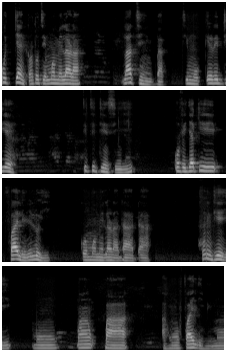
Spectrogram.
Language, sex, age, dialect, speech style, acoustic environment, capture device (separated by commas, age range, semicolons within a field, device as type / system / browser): Yoruba, male, 25-34, Nigeria - Ibadan, happy, music, mobile / Linux / Chrome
